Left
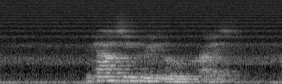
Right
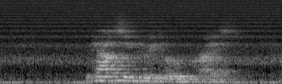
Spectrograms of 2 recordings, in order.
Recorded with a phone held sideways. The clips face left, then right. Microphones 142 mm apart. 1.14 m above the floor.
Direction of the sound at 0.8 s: 5° right (ahead or behind).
